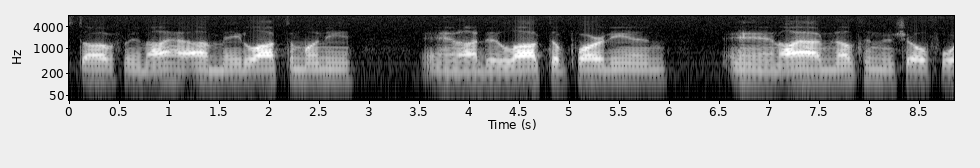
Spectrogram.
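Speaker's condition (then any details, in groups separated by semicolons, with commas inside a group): Brain injury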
